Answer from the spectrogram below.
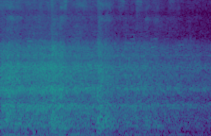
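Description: A Moscow Metro train rolls along the rails with a loud, steady rumble and a broad mechanical roar, easing slightly toward the end. No one speaks.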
